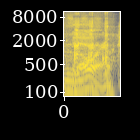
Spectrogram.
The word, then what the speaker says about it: Naylor: I mean, people look at it and they think because it's spelled like Taylor, so they try and pronounce it that way, but it's not pronounced like Taylor. It's pronounced like Naylor. Yeah, Naylor.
